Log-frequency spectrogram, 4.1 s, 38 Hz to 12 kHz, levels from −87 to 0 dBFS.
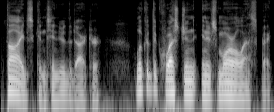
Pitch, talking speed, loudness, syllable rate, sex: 90 Hz, 175 wpm, -20 LUFS, 5.9 syllables/s, male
